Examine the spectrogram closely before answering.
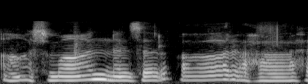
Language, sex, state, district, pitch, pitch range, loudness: Hindi, female, Jharkhand, Ranchi, 185 Hz, 175-200 Hz, -16 LUFS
